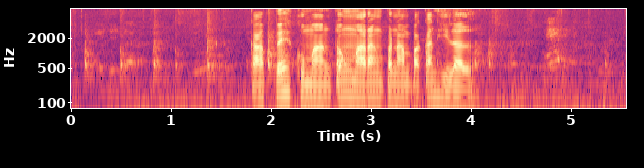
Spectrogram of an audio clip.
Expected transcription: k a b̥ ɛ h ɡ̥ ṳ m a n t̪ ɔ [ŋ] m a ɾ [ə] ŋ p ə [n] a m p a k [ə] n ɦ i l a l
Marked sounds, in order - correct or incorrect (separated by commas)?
correct, incorrect, correct, incorrect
